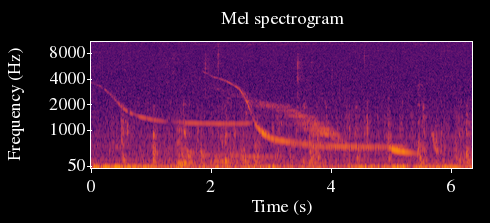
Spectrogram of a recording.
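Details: Under thick sea ice in McMurdo Sound, Antarctica, Weddell seals recorded in November 2017 from an observatory 21 m down: overlapping descending glides, one falling in steps from high to low, over soft ticking background.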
